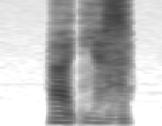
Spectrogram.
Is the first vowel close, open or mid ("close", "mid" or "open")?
open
